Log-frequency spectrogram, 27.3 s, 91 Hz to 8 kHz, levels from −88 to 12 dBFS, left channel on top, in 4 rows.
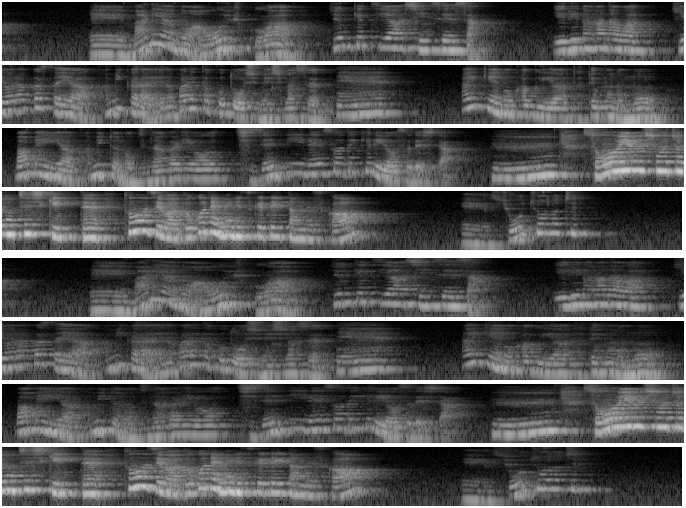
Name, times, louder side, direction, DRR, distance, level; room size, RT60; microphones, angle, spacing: voice 1, 0.9-2.9 3.3-4.8 5.5-6.4 6.7-10.0 11.4-13.4 13.8-18.1 25.1-26.2, left 2 dB, 90° left, 4 dB, 0.5 m, -33 dB
voice 2, 10.2-10.7 18.5-24.0, left 3 dB, 20° left, 2 dB, 0.4 m, -22 dB
2.8 x 2.2 x 4.0 m, 0.79 s
head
